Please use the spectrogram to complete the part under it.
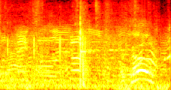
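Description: A metal bat cracks against a ball.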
